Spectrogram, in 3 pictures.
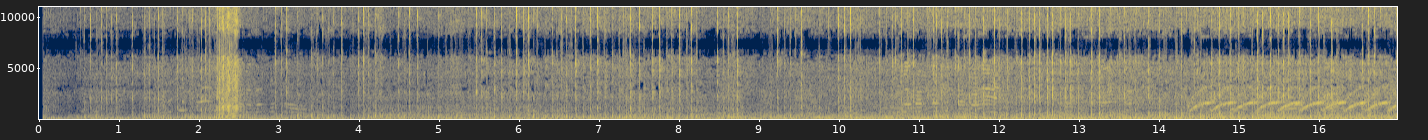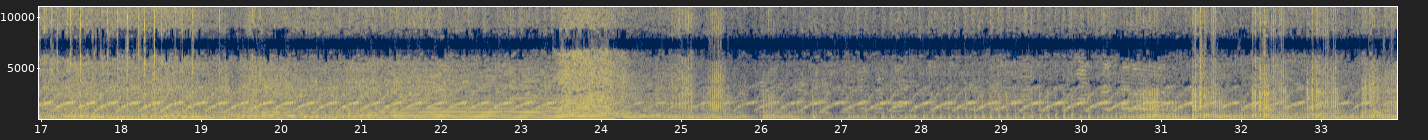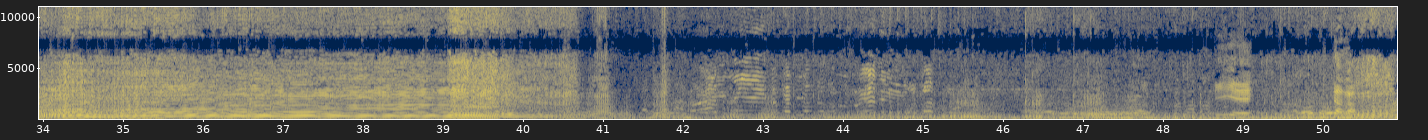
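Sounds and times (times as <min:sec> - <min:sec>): motorcycle engine running: 0:00.0 - 0:50.9
warbling alarm-like tone: 0:14.3 - 0:37.8.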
